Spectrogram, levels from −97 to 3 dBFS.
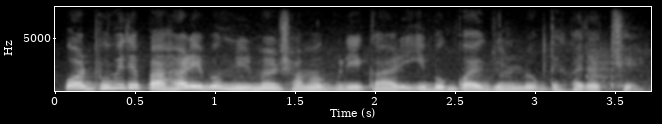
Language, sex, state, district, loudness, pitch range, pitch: Bengali, female, West Bengal, Alipurduar, -16 LUFS, 210-265 Hz, 240 Hz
